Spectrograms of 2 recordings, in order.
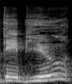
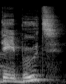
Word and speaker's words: debut: sorry I sometimes disappear it's pronounced debut and not debut I'm so excited for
